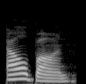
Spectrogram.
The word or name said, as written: albane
